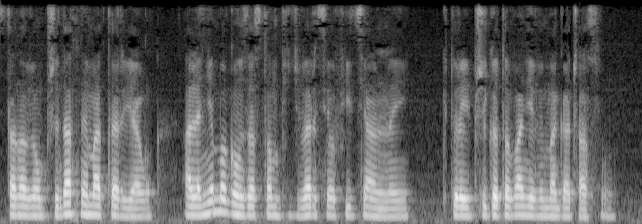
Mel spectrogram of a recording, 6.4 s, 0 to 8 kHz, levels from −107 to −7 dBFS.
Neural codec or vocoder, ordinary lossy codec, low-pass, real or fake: none; AAC, 48 kbps; 7.2 kHz; real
